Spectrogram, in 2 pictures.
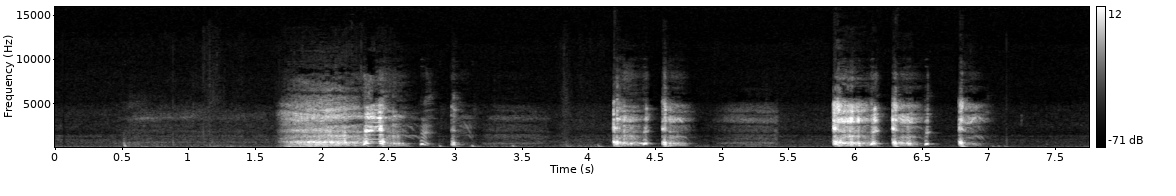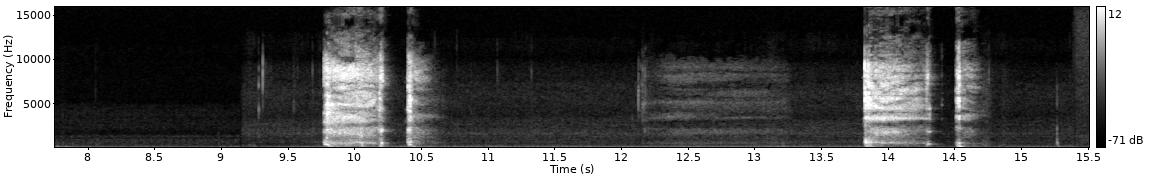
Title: coughing clips from when i was sick (f)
